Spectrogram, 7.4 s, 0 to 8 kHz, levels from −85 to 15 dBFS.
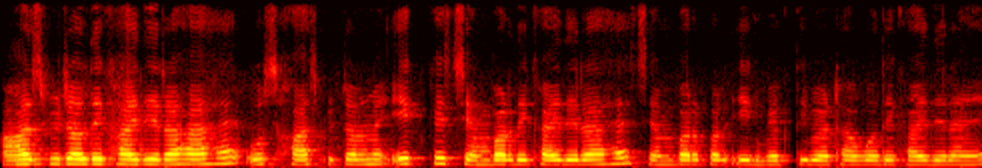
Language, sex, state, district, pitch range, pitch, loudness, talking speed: Hindi, female, Chhattisgarh, Jashpur, 210-230 Hz, 220 Hz, -19 LUFS, 195 wpm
